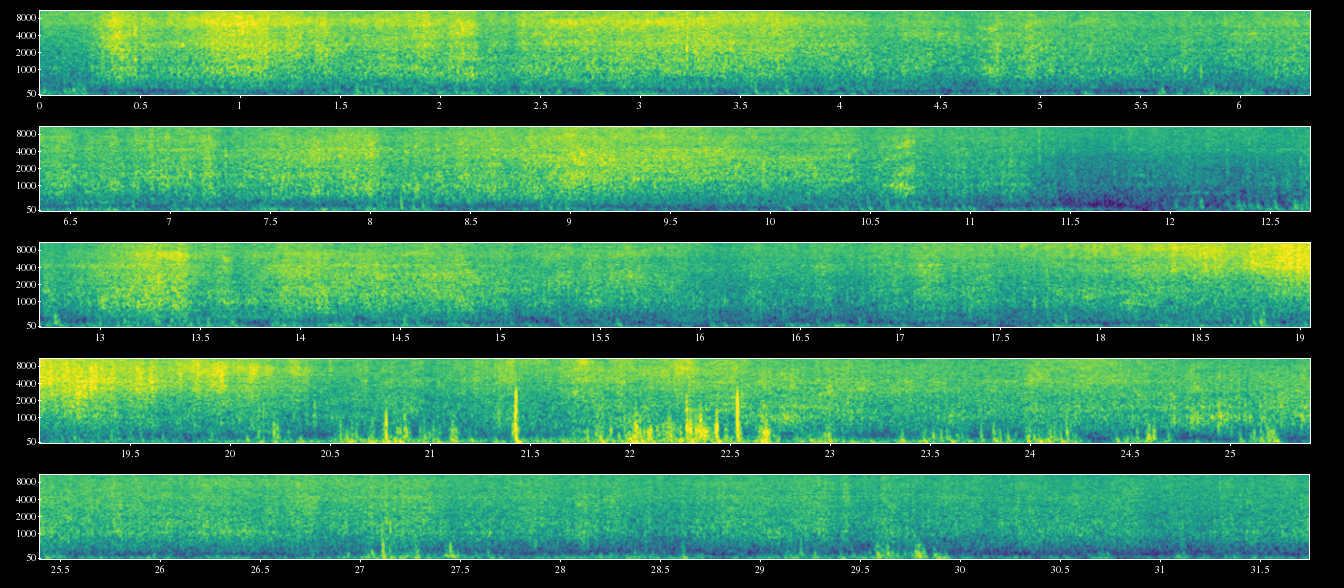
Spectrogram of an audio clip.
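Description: Skis hissing and scraping over packed snow during a run, with wind buffeting the phone's microphone. The buffeting is loudest about two-thirds of the way through.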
